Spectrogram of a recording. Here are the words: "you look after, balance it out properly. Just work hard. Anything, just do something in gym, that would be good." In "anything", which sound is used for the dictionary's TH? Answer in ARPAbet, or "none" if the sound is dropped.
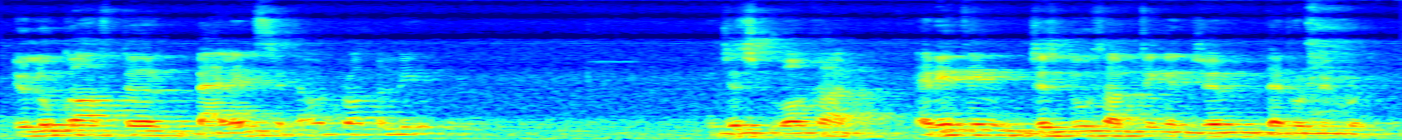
T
